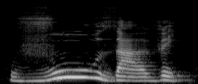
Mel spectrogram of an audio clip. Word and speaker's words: vous avez: Vous avez. Donc, comme ça, je prononce vous avez.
